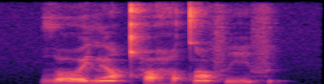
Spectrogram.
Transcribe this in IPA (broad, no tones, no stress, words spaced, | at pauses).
ðˤyːlʲɔ̃ː qʰoɦitˤɛ̃fiːf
